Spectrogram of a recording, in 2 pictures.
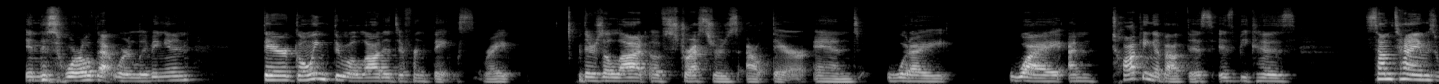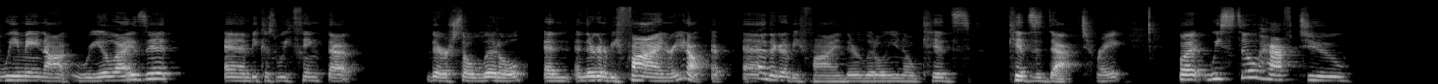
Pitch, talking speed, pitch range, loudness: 170 Hz, 155 wpm, 145-200 Hz, -21 LUFS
